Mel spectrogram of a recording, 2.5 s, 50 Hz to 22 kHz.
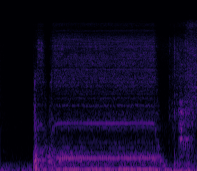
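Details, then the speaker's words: Kawasaki KRX1000 fuel pump powered directly by jumping its red/white 12 V feed wire for a fuel rail flow test: a steady, even electric whir at constant pitch for about a second and a half, then stops; running normally. "so we basically jumped that red and white wire which is the 12vt power to the fuel pump listen as we touch these together you can hear the fuel pump"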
